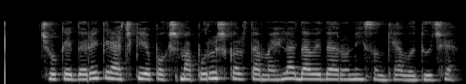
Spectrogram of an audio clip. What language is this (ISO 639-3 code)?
guj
